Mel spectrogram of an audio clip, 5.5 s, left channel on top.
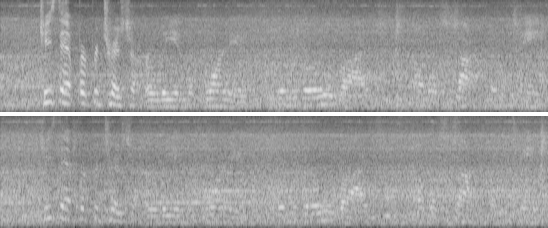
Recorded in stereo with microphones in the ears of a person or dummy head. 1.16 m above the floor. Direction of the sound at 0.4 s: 60° left (ahead or behind).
